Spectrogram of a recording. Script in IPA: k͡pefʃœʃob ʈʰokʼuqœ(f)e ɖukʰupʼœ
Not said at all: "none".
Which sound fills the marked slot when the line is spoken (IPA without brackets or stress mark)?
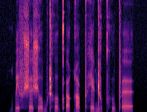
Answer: pʰ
